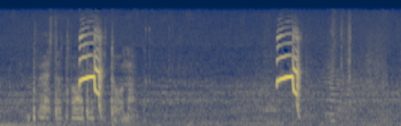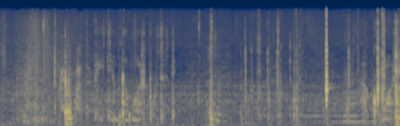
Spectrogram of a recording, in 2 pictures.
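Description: Two short, high-pitched roe-deer 'fiep' calls from a game caller, about two and a half seconds apart, sounded to lure a rutting roebuck. Faint scattered clicks and rustles follow.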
